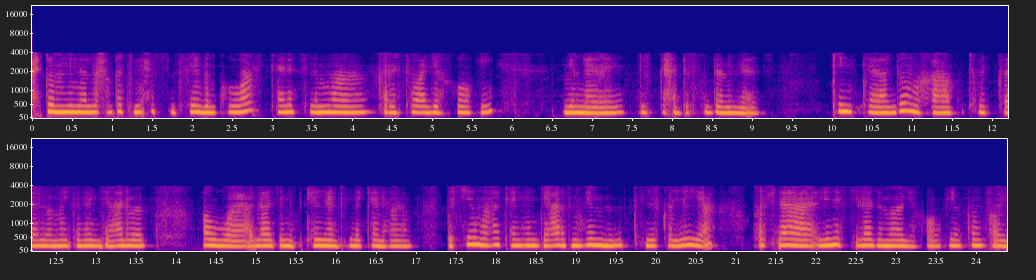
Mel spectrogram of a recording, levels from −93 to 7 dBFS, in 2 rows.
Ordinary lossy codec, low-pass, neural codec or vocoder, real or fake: AAC, 16 kbps; 7.2 kHz; codec, 16 kHz in and 24 kHz out, 0.6 kbps, FireRedTTS-2 codec; fake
